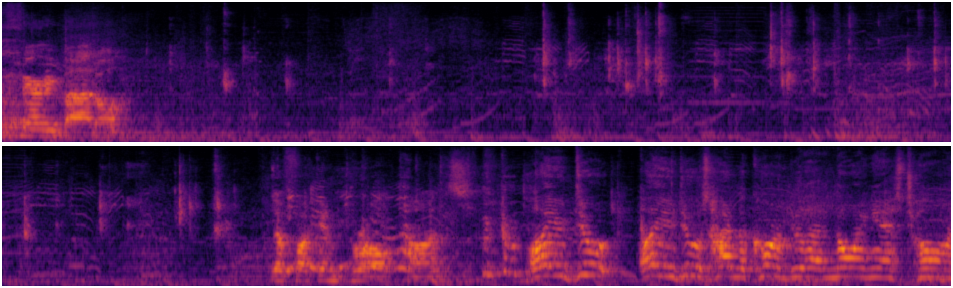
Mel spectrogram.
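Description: Fighting game hits and zapping effects crackle in quick bursts.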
